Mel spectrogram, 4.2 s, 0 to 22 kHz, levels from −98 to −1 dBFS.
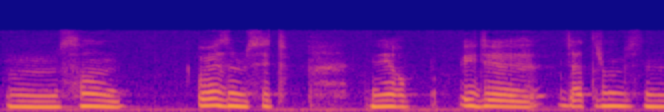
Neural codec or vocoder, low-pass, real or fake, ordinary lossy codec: autoencoder, 48 kHz, 128 numbers a frame, DAC-VAE, trained on Japanese speech; 7.2 kHz; fake; none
